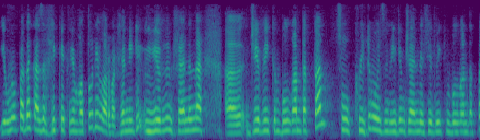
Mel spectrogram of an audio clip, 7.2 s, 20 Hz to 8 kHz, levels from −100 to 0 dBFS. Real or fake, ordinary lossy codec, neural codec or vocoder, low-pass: fake; none; codec, 16 kHz, 1.1 kbps, Voila-Tokenizer; 7.2 kHz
